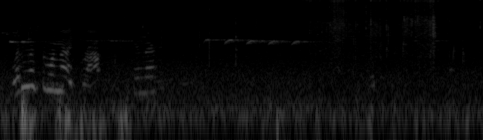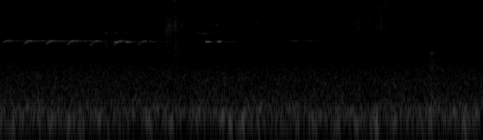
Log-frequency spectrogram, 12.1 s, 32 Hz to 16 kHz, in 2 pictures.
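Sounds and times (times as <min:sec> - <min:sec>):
bird chirping: 0:00.0 - 0:04.1, 0:06.1 - 0:09.0
faint outdoor ambience: 0:00.0 - 0:12.0
soft rustles: 0:03.8 - 0:06.0, 0:10.3 - 0:11.1.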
